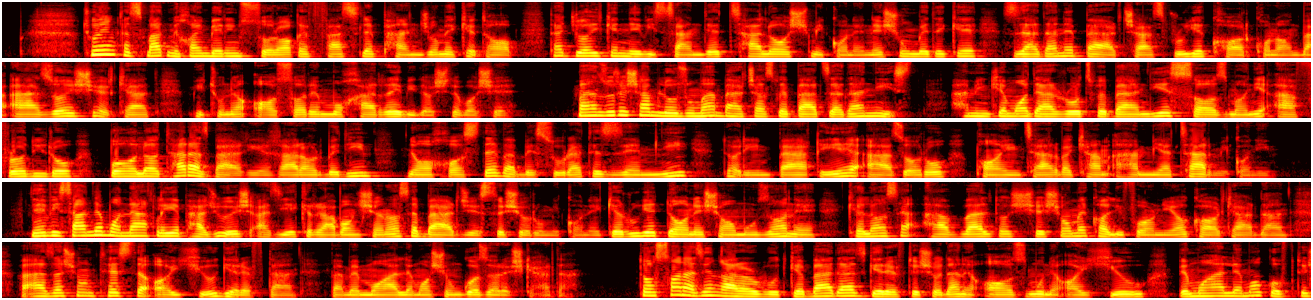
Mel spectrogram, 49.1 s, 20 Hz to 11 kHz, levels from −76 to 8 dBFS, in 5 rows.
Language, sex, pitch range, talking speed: Persian, male, 120-155 Hz, 135 wpm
